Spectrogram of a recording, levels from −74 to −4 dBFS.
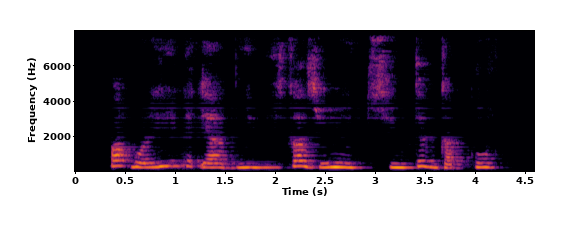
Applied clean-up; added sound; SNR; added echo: neural mask model DeepFilterNet 3.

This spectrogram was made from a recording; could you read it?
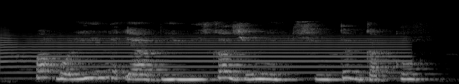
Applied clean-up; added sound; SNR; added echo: none; Trumpet; 13 dB; reverberation time 0.7 s.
